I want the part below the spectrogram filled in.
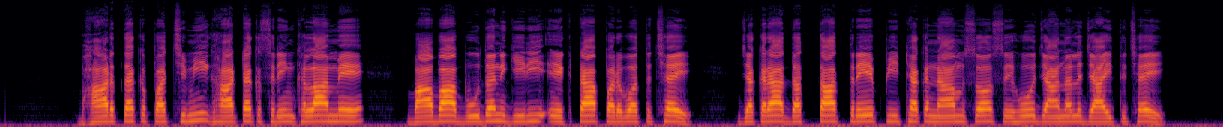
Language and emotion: Maithili, neutral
